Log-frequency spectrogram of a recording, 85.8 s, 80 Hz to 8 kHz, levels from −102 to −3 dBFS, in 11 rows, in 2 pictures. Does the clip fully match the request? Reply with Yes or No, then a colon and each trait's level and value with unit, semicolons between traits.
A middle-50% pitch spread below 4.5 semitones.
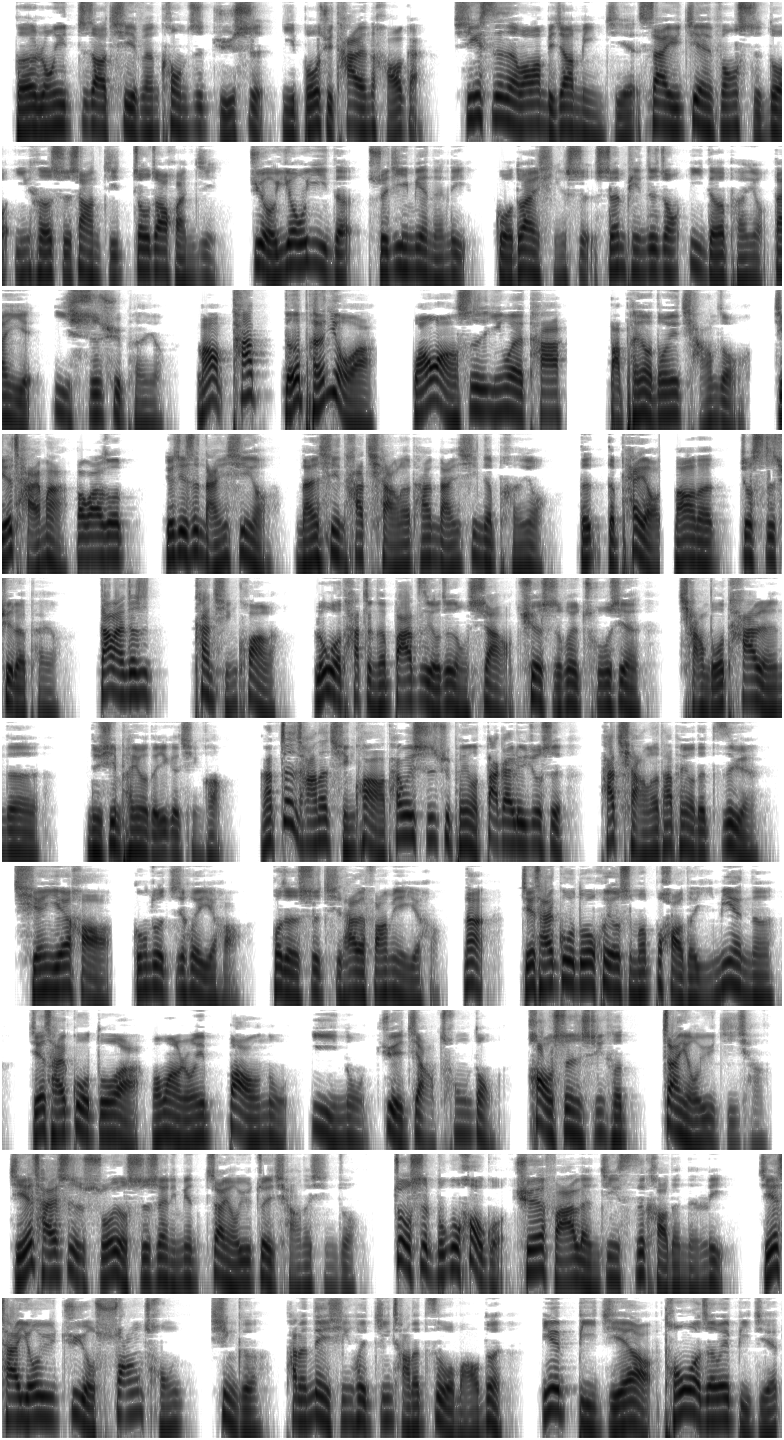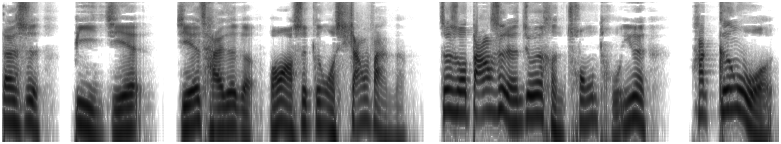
No: average, 5.3 semitones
